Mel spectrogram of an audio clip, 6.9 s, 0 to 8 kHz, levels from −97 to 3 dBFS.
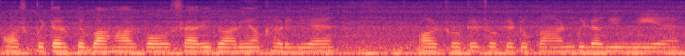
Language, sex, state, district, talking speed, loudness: Hindi, female, Chhattisgarh, Raipur, 140 wpm, -18 LUFS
